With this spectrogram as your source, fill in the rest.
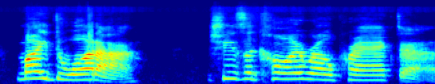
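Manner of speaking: put-on thick, laid-on Boston accent, spoken slowly. Imitating a Boston friend or aunt bragging about a daughter, in a thick Revere Boston accent. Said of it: "that's a super Revere accent".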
